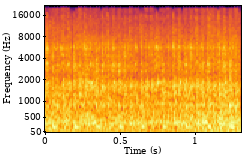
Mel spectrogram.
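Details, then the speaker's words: 2009 Fiat Doblo diesel van, about 140,000 miles, on a freezing November morning during a pre-MOT check; the owner says it sounds off on the road. Engine revved and idling: steady, even diesel clatter with no distinct knock. Sounds all right. Normal diesel idle. "Making me sound like a liar now. It sounds all right. I'm Not panicking."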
